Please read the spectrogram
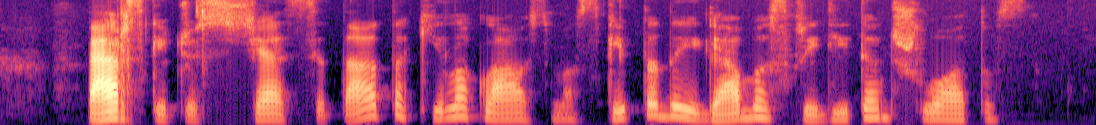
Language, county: Lithuanian, Klaipėda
